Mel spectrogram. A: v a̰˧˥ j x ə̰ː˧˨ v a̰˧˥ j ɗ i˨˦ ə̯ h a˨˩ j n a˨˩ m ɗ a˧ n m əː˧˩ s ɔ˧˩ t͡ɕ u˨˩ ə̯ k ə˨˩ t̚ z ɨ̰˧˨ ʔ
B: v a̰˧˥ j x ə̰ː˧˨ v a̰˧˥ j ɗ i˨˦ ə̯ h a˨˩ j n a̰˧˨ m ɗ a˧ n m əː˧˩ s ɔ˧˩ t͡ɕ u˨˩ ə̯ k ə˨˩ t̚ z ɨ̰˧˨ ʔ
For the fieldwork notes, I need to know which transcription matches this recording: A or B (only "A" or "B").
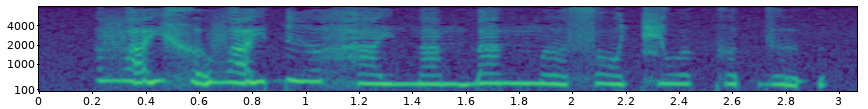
A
